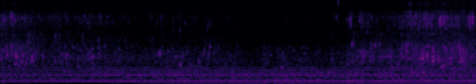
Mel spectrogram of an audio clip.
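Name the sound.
trickling water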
